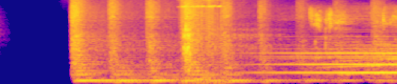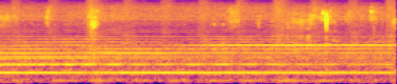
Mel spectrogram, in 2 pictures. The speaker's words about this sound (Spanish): Y voy a dejar que suenen un poco las sirenas que podemos escuchar claramente aquí en el centro de la capital, en Kiev, en donde claramente ahora está entrando la ley marcial.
